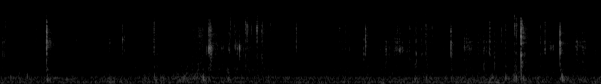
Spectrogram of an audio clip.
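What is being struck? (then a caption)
Bar of soap cut with a knife blade. A utility knife blade carves and chips shavings and chunks off a solid white bar of soap held in the hand. Soft, scattered scraping and crisp, bright clicking snaps sound over a faint hiss. Each cut dies away almost instantly.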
